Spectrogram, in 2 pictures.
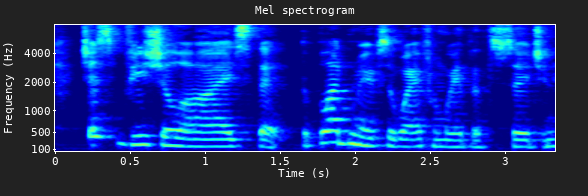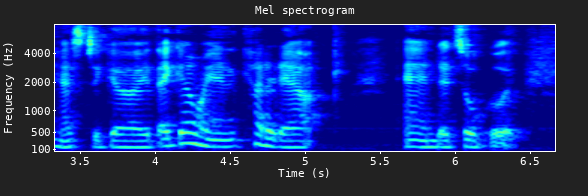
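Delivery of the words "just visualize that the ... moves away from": plain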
